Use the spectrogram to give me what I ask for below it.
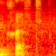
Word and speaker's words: Clift: Montgomery Clift oh Cliff do you pronounce the T clip Montgomery Clift and I'm questioning it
